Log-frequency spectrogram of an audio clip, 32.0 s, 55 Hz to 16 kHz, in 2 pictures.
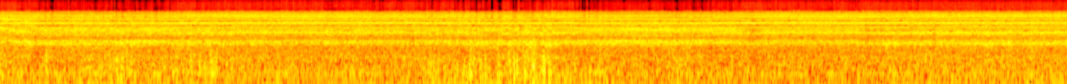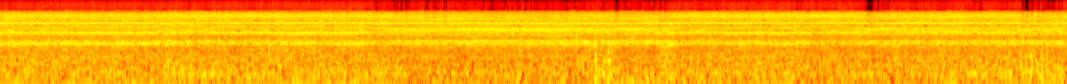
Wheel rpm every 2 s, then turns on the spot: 240, 220, 230, 230, 210, 220, 230, 210, 210, 220, 220, 210, 210, 220, 220, 230.
none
